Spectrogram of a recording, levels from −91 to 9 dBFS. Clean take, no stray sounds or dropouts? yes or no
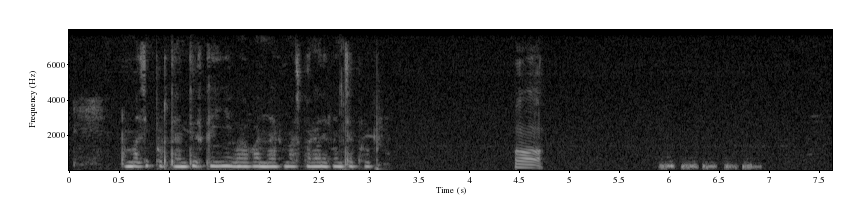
no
